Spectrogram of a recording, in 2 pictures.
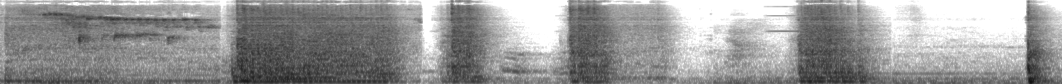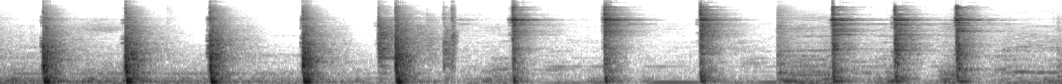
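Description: Cordless drill run in short bursts, driving screws out of an upper kitchen cabinet. In the second half come sharp knocks against the cabinet, about two a second.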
